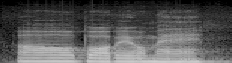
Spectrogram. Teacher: c'è anche la prosodia, il profilo melodico, vedete, discendente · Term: prosodia negativa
